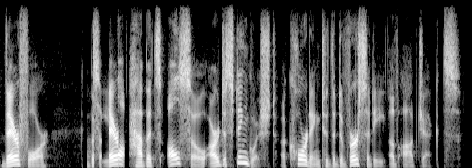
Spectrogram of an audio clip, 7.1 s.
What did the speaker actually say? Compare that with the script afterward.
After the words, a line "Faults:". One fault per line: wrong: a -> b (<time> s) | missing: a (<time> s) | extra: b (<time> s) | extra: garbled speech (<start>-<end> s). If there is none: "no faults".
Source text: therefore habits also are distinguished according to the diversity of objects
therefore [garbled] habits also are distinguished according to the diversity of objects
Faults:
extra: garbled speech (1.2-1.9 s)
